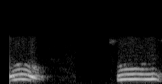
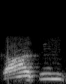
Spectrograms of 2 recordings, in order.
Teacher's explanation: சூ சூன்னு சொன்னா உங்களுக்கு இதழ் குவியும் ஆனால் இங்க காசுன்னு சொல்லுகிறபோது இதழ் குவியல அப்போ ஒரு மாத்திரை பெறவில்லை என்று பொருள் பிறகு எவ்வளவு மாத்திரை பெற்றது அரை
